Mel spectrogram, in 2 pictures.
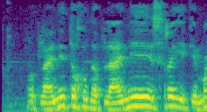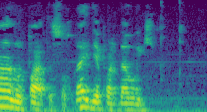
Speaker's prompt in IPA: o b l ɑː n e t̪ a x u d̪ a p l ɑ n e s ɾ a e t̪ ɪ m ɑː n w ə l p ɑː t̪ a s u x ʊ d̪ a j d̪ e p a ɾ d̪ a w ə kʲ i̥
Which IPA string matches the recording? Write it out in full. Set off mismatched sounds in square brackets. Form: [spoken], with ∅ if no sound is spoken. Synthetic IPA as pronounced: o [p] l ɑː n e t̪ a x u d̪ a p l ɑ n e s ɾ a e t̪ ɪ m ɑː n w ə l p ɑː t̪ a s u x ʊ d̪ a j d̪ e p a ɾ d̪ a w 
